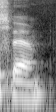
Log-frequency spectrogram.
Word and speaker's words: Statham: No S, no plural. – Death Race? – Statham.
